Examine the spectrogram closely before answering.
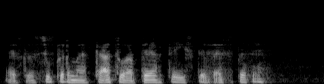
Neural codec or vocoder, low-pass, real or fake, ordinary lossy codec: none; 3.6 kHz; real; AAC, 16 kbps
